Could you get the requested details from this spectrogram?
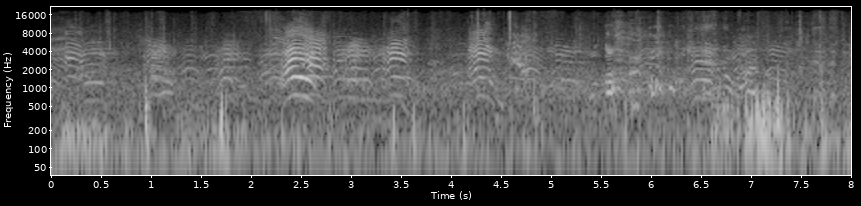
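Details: Many gulls in Korea crying together, a dense overlap of harsh, arched, wailing notes at varied pitches, some louder nearby, over a constant low rumble and scattered knocks.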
